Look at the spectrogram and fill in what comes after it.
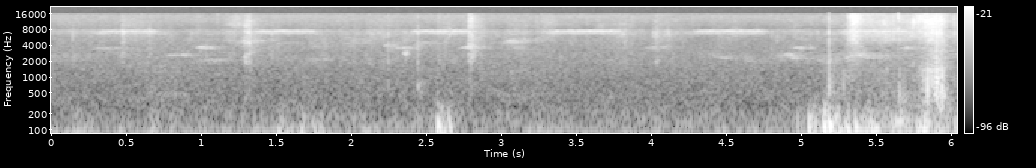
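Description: Near silence in woodland, with faint high bird chirps repeating throughout. About five seconds in, a louder stretch of rustling and low thumps begins.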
